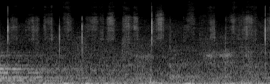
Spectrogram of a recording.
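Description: Chalk or marker scratches across a board as an equation is written during a maths lesson, a run of short rubbing strokes close by, with soft room noise and no talk over the strokes.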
